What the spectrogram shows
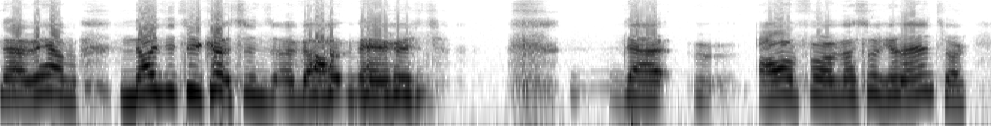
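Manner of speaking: speaking through laughter. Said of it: "My stomach hurts".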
